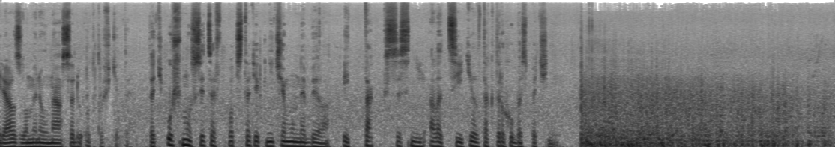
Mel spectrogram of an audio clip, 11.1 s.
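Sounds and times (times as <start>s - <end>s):
speech: 0.0s - 8.2s
mighty thunder: 7.8s - 11.1s.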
